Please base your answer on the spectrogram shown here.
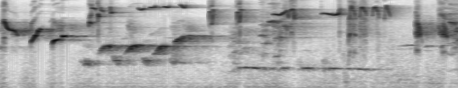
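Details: Orange-headed thrush singing in a rapid-fire burst meant as a lure for other birds: descending whistled slurs, then clear rising notes and high chattering phrases, over a faint steady hum.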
